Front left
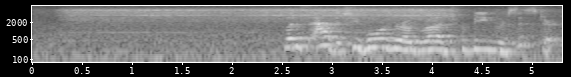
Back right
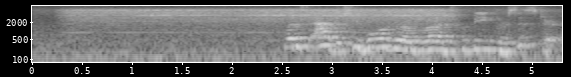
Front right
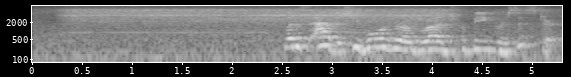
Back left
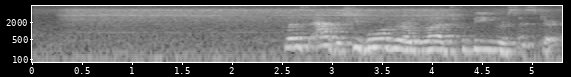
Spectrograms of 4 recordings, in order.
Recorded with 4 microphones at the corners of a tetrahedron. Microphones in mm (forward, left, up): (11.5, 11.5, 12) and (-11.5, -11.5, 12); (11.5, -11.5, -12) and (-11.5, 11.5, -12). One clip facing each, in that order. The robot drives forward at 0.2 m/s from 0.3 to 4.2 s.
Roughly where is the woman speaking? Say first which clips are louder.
Front left 3 dB, front right 4 dB; ahead.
